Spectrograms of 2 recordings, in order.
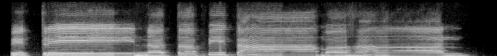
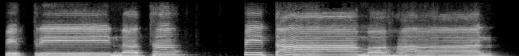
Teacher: পিতৃ, আমরা রি তো লিখি না, একটা উচ্চারণ হয় এককাল, রিটা হচ্ছে দুই কাল উচ্চারণ হয়, সেজন্য পিতৃ এটা হচ্ছে দীর্ঘ রি। পিতৃনথ পিতামহান, শেষের নটা অর্ধেক।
